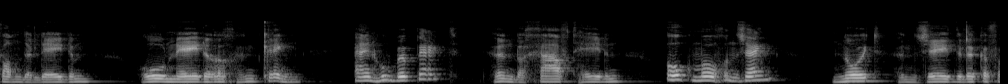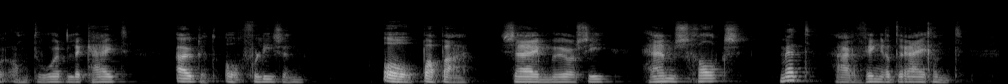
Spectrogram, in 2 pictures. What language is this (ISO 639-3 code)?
nld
